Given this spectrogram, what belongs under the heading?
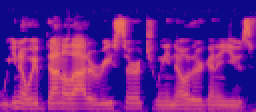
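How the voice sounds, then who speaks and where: With an American accent, a woman is speaking. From US Midwest, northern Illinois. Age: 70s. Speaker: resident speaking at public comment. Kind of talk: public comment at a government meeting.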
